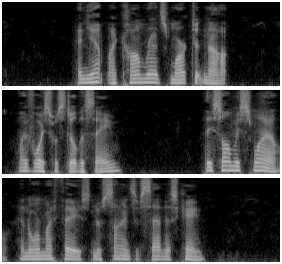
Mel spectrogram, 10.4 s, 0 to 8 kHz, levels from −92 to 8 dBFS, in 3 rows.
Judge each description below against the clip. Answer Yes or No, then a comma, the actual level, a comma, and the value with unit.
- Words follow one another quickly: No, average, 150 wpm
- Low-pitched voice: Yes, low, 120 Hz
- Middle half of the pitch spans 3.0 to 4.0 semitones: Yes, average, 3.4 semitones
